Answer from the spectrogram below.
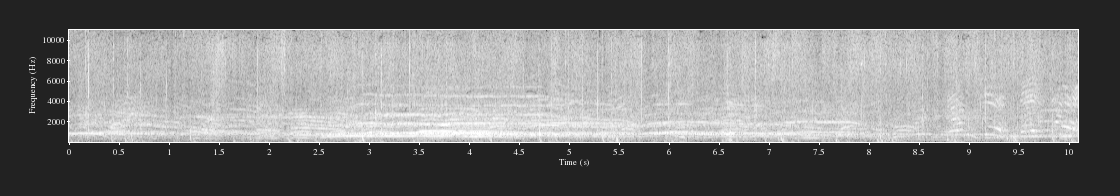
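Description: Children shout, squeal and call out excitedly during a snowball fight on a hill by a trail off Chester Creek, their high voices overlapping steadily for the whole stretch, with no clear words standing out.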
